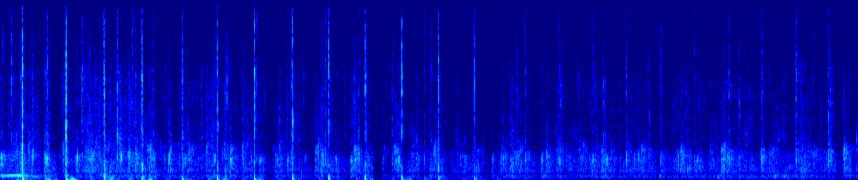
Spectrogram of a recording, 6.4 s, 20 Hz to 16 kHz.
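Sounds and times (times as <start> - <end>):
church audience applauding children after a 4th of July program: 0.0 - 6.4.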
